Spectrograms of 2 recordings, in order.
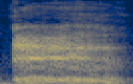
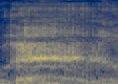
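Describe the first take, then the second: First: Deep, growled ah noise; low crazy groan. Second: Breathless, unvoiced crazy noise; whispered strangled ah. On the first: Retold or imitated. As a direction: drop low into a strange groan. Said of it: "It be, like, crazy sounding". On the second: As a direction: push out an airy strangled ah. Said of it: "he make this noise".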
